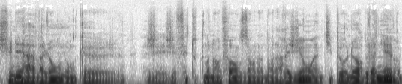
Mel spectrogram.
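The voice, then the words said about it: Local Burgundian regional French accent. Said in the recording (French): “je suis d'abord un bourguignon ... Ça s'entend un peu dans les chansons, puisque j'ai j'ai quand même un accent du terroir local.”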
